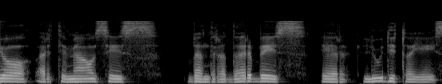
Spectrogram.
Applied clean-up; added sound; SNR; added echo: none; none; none; none.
